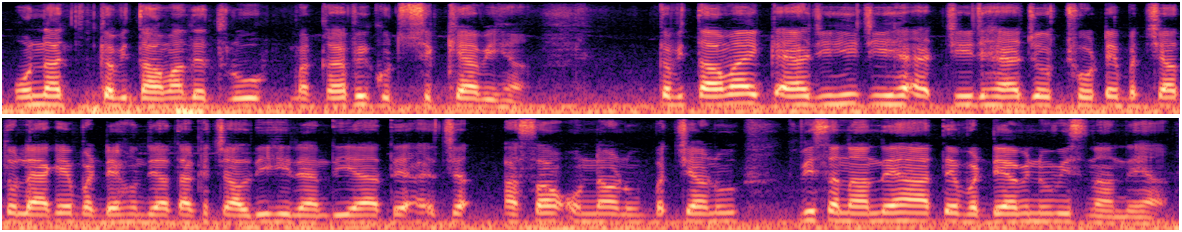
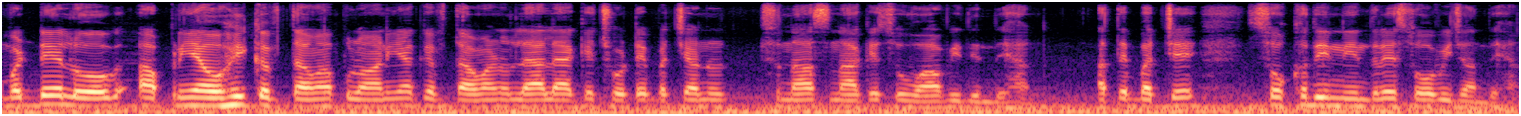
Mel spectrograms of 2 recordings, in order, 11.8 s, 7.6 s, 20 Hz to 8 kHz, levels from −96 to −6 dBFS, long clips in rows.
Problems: background sounds at intervals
